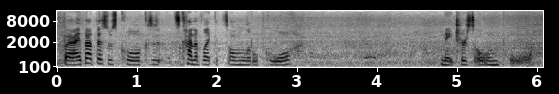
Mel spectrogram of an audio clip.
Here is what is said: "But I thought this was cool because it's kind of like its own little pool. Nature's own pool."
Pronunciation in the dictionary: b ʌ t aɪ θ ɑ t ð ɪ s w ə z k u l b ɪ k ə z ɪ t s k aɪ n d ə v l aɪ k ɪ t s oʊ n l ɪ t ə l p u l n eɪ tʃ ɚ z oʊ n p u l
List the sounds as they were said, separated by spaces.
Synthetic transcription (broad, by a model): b ʌ t aɪ θ ɑ t ð ɪ s w ə z k u l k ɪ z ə ɪ t s k aɪ n d ə v l aɪ k ɪ t s oʊ n l ɪ t l p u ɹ n eɪ tʃ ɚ s oʊ n p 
